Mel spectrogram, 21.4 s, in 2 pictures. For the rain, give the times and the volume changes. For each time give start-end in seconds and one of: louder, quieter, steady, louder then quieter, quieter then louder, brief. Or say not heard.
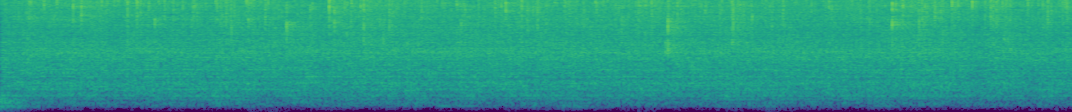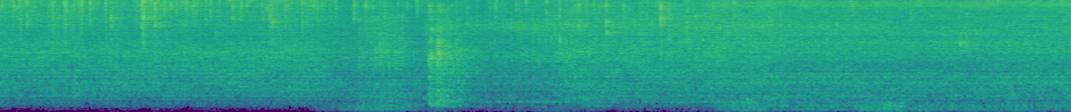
0.0-21.3 steady.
